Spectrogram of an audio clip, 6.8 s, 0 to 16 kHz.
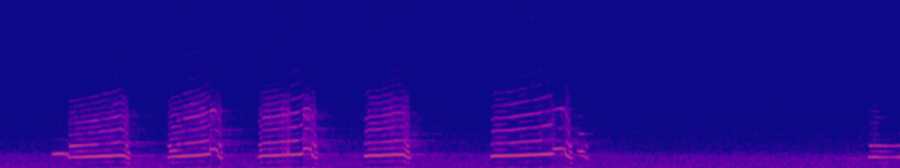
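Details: At a white-tailed eagle nest in Lower Kama National Park, Tatarstan, on 30 August, the father delivers fish to the eaglet; five hoarse rising squealing calls follow each other about once per second, recorded by nest camera.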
